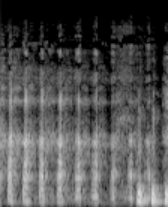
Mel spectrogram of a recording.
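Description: A man chuckling: an even run of short laugh pulses, about four or five a second.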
